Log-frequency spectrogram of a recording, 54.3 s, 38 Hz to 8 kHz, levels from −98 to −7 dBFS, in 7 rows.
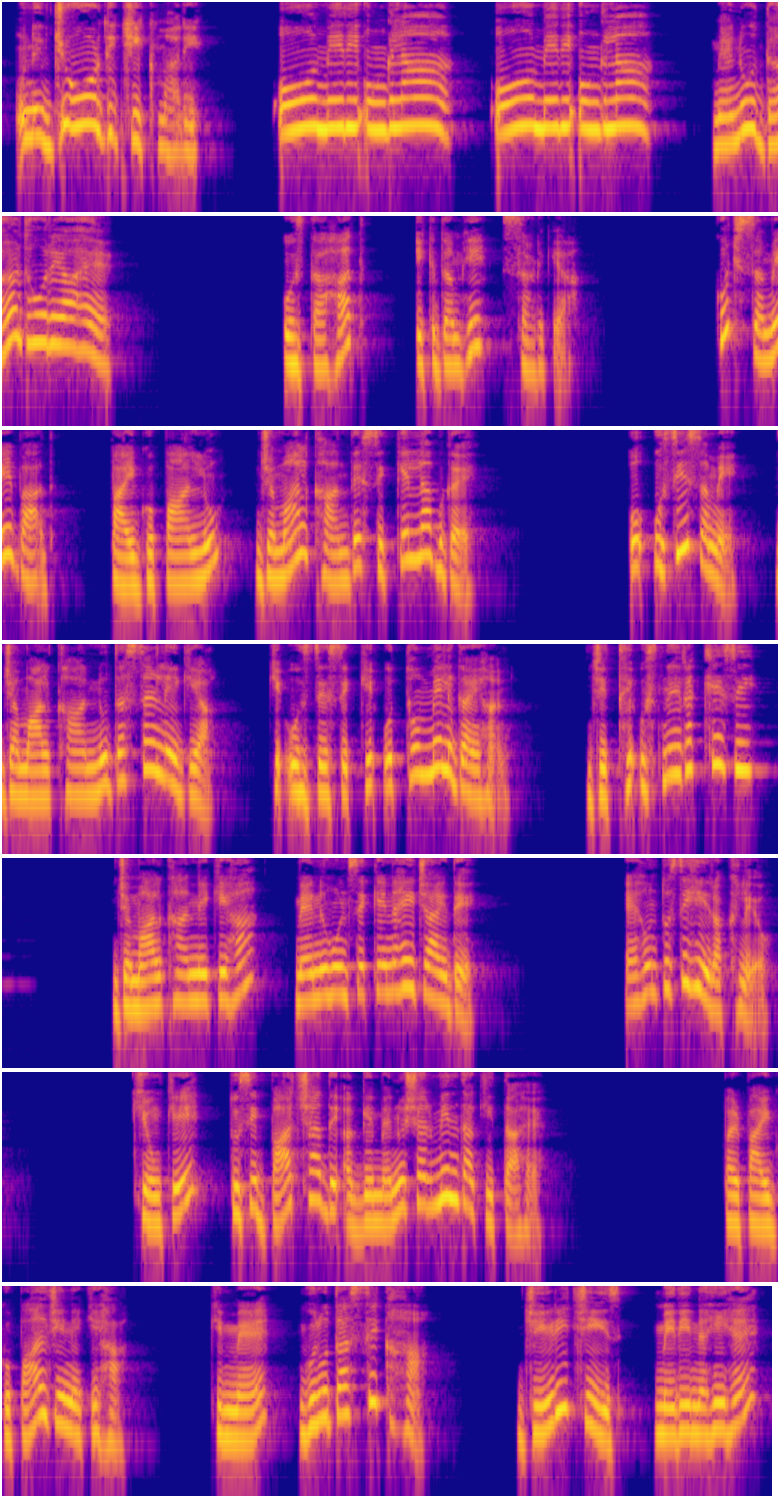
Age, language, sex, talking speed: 20-39, Punjabi, female, 105 wpm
